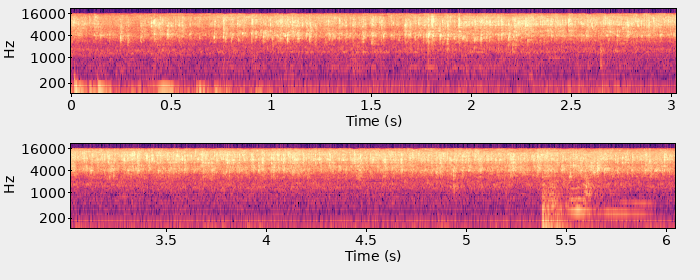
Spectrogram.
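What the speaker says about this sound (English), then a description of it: "Can we wash our hands, honey?" Hands are washed under a running kitchen tap during cookie baking, with a steady close hiss of flowing water throughout and a brief splash or clunk near the end.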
